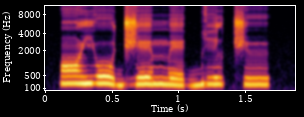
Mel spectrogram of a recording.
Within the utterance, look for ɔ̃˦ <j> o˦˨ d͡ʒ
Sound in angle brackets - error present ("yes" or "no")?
no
